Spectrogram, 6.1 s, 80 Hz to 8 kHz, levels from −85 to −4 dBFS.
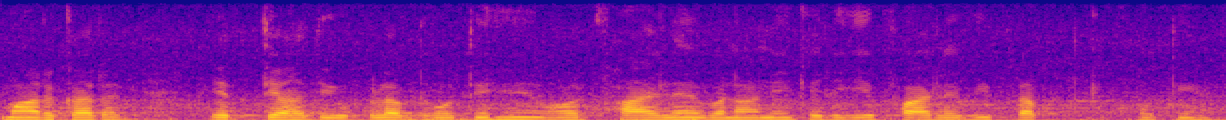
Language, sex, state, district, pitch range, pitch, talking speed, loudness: Hindi, male, Bihar, Samastipur, 135-140 Hz, 135 Hz, 145 wpm, -18 LUFS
